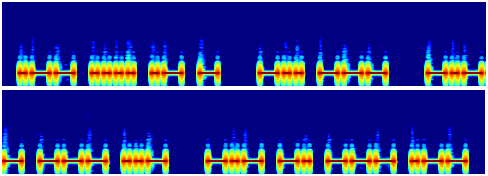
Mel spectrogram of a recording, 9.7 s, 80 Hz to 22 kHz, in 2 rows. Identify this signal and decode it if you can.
Morse code, heard as a keyed tone, about 20 wpm, 700 Hz. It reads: WHAT DO YOU KNOW
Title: Sentences from Top 1000 Words - Review Part 6 - 20wpm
